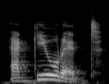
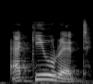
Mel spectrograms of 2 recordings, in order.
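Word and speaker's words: accurate: এসি এ পড়তে হবে অনেকে হয়তো এসি এক পড়ে দেবে কিন্তু এসি এক নয় এখানে এসি এ সি ইউ কিউ কিউ আর এ টি ই রেট রেট একিউরেট একিউরেট একটু ভালোভাবে লক্ষ্য করো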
